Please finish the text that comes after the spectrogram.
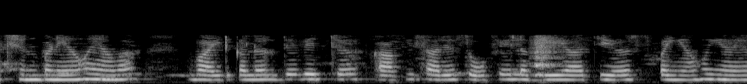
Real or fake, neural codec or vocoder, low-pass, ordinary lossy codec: real; none; 7.2 kHz; AAC, 16 kbps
